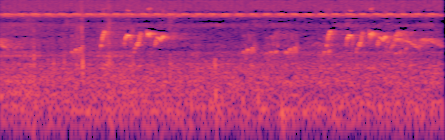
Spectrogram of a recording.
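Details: Wild red-whiskered bulbul recently trapped for fighting, singing loud short phrases of quick warbled notes, bursts every two seconds or so, with a steady high insect whine behind.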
